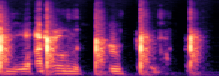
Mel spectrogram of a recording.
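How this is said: It sounds flat and unexcited.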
